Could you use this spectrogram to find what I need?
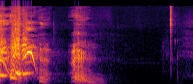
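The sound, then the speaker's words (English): Two harsh bursts of coughing and throat clearing in quick succession, then quiet except for a brief faint click near the end. “Are you going to edit all your coughs out later?”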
